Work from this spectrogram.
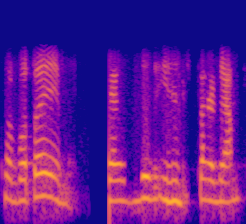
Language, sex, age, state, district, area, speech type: Assamese, female, 30-45, Assam, Biswanath, rural, conversation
